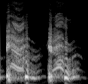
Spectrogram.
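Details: Person with a chronic cough: two short, voiced cough bursts heard close together in a quiet room.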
